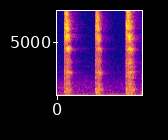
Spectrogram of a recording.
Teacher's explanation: the tip of the tongue goes up and the air is released through the mouth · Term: T sound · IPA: /t/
